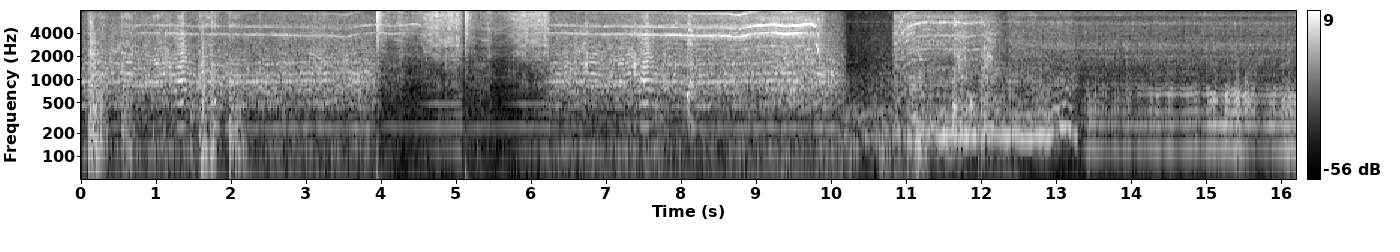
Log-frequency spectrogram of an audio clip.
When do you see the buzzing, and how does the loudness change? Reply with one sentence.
You can hear the buzzing from 0.0 to 16.1 s, at a steady volume.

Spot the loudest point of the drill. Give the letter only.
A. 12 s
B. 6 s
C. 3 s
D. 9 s
D.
